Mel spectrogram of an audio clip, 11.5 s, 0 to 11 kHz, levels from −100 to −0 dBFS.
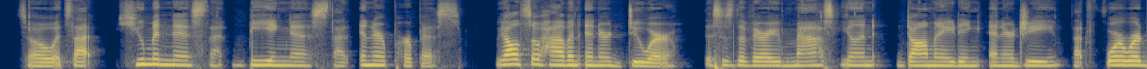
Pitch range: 175-210 Hz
